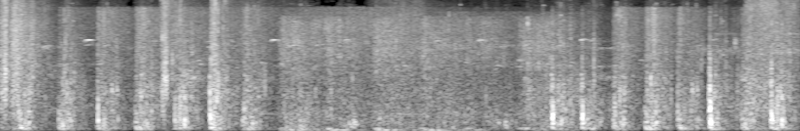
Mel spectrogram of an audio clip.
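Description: Leafy branches rustle as someone pushes through bushes.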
